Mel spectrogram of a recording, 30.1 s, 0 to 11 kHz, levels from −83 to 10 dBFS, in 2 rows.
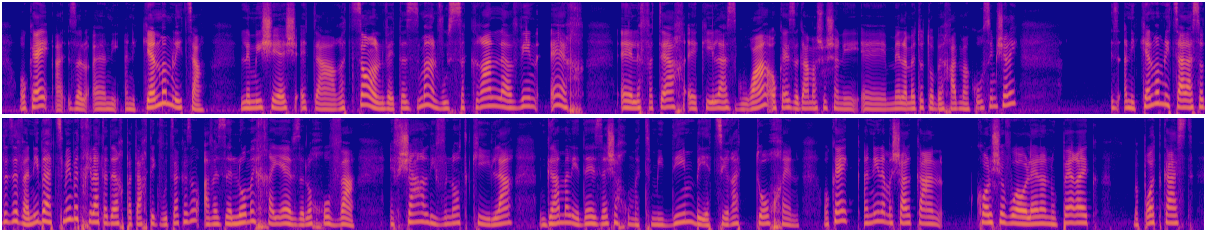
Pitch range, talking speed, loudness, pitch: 175-225 Hz, 145 wpm, -25 LUFS, 195 Hz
